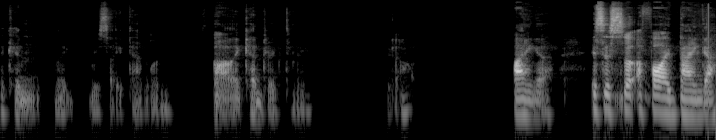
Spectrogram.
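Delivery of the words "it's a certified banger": put-on British accent sounding Australian, louder. Saying a phrase in a put-on British accent that comes out too Australian. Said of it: "the first one sounded too Australian".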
